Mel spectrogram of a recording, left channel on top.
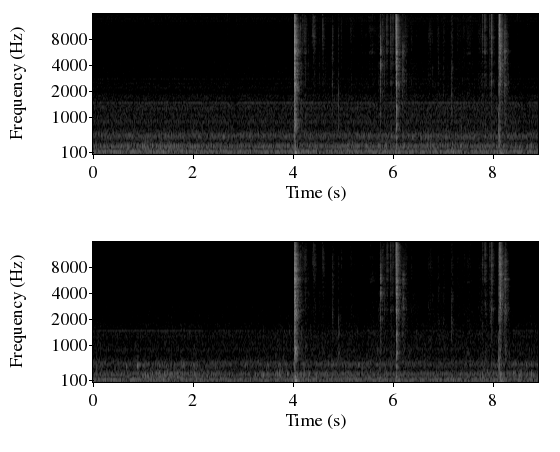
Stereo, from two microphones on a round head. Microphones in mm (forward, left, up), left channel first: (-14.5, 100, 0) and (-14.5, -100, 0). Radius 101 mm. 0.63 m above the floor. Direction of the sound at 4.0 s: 15° left (ahead or behind).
